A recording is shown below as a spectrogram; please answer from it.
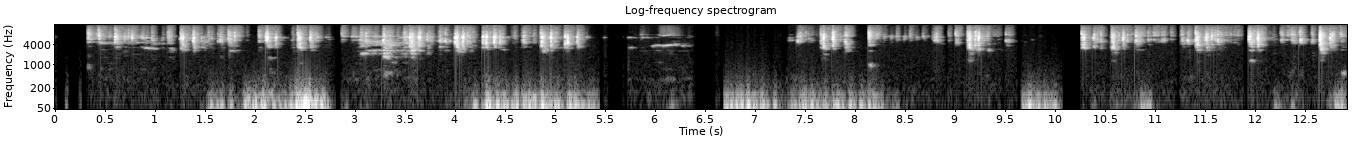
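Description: Computer keyboard typing in quick runs of clicks, pausing briefly about six seconds in and again near ten seconds.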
